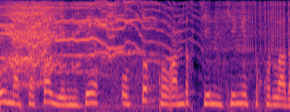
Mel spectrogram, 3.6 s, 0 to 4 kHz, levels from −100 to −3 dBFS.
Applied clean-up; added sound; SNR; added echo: none; Squeak; 0 dB; none.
